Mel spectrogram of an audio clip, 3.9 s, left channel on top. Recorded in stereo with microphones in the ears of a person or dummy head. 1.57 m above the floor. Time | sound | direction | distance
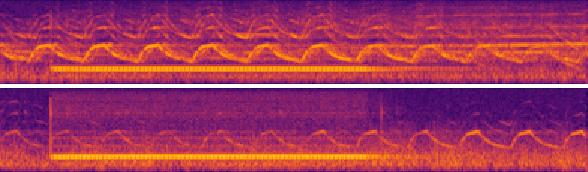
0.3 | a phone ringing | 50° right (ahead or behind) | 1.3 m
